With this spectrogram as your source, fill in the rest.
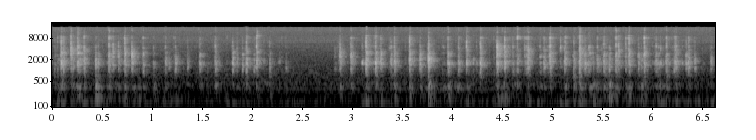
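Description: A compact white mechanical keyboard with plastic keycaps, blue backlight and a hollow case is typed on continuously with the fingertips of both hands. Quick, bright, clicky key taps rattle along with only a brief pause just before the middle. Each tap dies away almost instantly, leaving a hollow, plasticky clatter.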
